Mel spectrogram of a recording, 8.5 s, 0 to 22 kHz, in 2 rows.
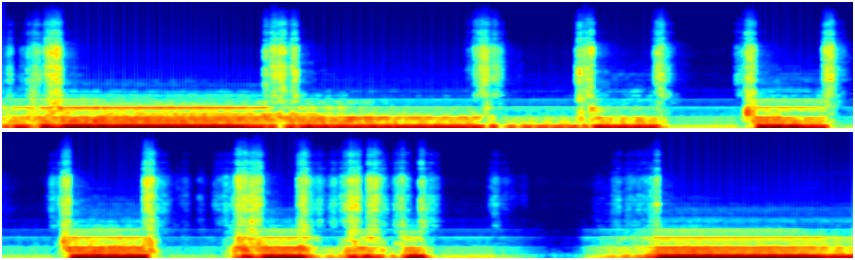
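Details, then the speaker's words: Hiwatt PA100 6-channel 100-watt tube PA amp: steady low hum and buzz with crackly bursts as channel 1 controls move; noisy channel, source unconfirmed. "Okay. Clearly something going on that channel. Channel 2. Same on that channel."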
